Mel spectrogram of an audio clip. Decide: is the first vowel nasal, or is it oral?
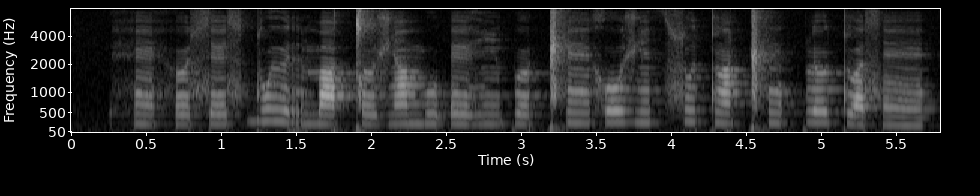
nasal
